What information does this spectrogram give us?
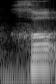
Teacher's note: Khalaqatu, ya di situ kha ya, makhraj kha ya. Itu di tenggorokan paling atas atau di belakang lidah, dinding belakang lidah ya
